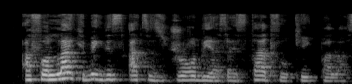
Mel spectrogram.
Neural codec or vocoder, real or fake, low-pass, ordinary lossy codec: vocoder, 48 kHz, 128 mel bands, Vocos; fake; 10.8 kHz; AAC, 48 kbps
